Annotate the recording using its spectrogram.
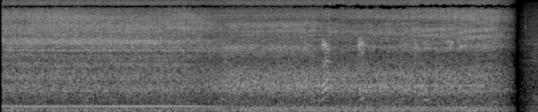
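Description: Steady engine noise on an airport apron: a continuous loud noise with a low hum that drops in pitch about three seconds in. It cuts off suddenly near the end.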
